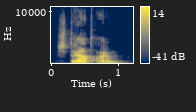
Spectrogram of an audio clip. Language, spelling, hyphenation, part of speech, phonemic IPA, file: Dutch, straatarm, straat‧arm, adjective, /straːtˈɑrm/, Nl-straatarm.ogg
- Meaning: dirt-poor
